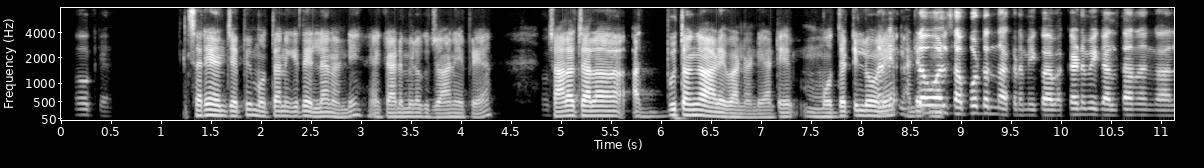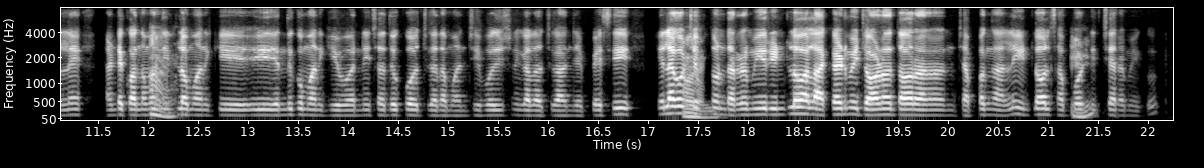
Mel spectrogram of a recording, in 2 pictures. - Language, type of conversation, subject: Telugu, podcast, ఒక చిన్న సహాయం పెద్ద మార్పు తేవగలదా?
- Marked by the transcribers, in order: in English: "అకాడమీలోకి జాయిన్"; in English: "సపోర్ట్"; other background noise; in English: "పొజిషన్‌కి"; in English: "జాయిన్"; in English: "సపోర్ట్"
